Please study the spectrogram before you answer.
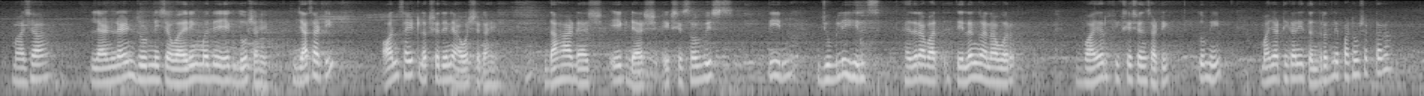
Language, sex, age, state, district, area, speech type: Marathi, male, 18-30, Maharashtra, Wardha, urban, read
